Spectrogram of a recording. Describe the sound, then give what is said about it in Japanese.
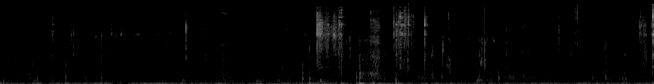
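Chewing and biting on a plate of clams steamed in sake: soft, faint crunches and small wet clicks come in a loose, uneven run that grows busier partway through, with no talking. “じゃあこのあさりの酒蒸しちょっといただきましょういただきます”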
